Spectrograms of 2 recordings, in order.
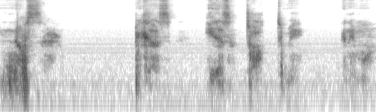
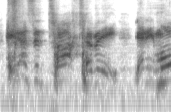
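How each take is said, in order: First: Whispered, jealous disdain; quiet scornful whisper, a touch of jealousy. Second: Anguished cry. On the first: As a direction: hiss it softly with contempt. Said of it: "I said it with a little bit of disdain". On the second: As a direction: wail the line as written with its exclamation point. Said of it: "So I'm supposed to say". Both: Shown as a demonstration.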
